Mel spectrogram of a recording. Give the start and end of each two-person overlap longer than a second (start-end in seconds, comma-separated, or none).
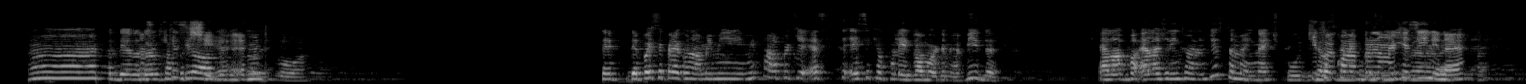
1.4-2.7, 13.1-14.5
